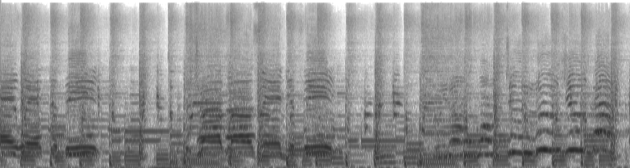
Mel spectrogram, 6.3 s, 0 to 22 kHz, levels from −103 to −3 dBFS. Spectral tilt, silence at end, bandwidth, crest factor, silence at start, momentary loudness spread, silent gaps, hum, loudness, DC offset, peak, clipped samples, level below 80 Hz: -5 dB/octave; 0 s; over 20 kHz; 14 dB; 0 s; 7 LU; none; none; -27 LUFS; under 0.1%; -12 dBFS; under 0.1%; -48 dBFS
